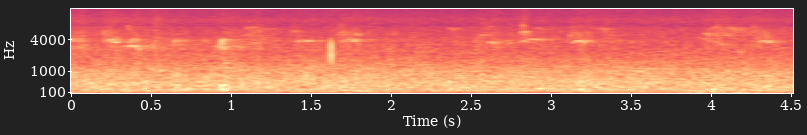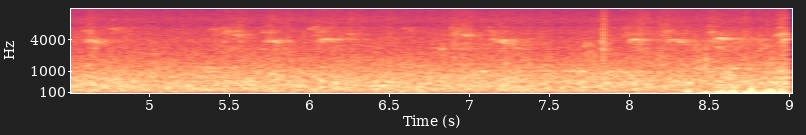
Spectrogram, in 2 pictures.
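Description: Faint outdoor ambience: small birds chirping in short, high notes, repeated off and on over a steady low background hiss.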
